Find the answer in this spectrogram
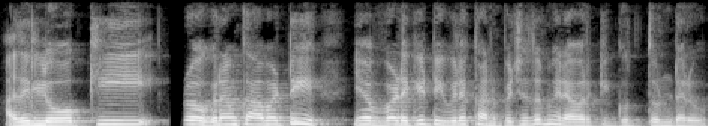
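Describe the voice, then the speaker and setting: A woman's voice: mid-range voice, steady tone, fast, mellow, natural voice. A woman voicing a jealous young man who scoffs at others' win. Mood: scoffing. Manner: dismissive, scoffing.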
